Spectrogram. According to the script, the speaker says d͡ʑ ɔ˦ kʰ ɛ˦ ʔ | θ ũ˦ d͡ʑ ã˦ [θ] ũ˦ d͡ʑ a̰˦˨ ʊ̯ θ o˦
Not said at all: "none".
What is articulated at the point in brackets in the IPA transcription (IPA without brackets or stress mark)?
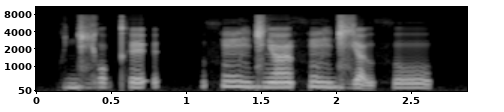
θ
